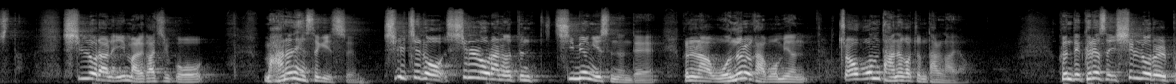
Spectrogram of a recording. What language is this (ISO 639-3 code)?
kor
